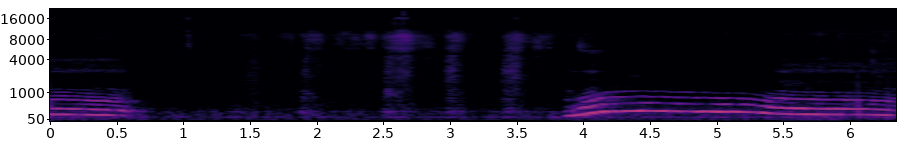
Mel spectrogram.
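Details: Cat squaring off against a mirror: a sustained low yowl trails off, followed by soft breathy puffs and rustling, then a second long moaning yowl swells, wavers, and dips lower toward the end.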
